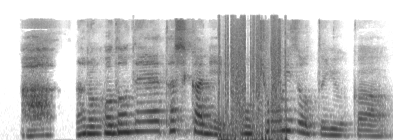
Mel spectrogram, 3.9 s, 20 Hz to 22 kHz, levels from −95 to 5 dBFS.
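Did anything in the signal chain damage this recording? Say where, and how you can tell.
Yes, in the analogue wiring. From 2.18 to 2.86 s the speech breaks into irregular crackle. That is loose connector crackle: a worn contact rapidly making and breaking, chopping the signal.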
